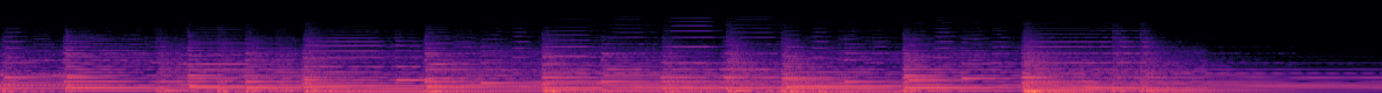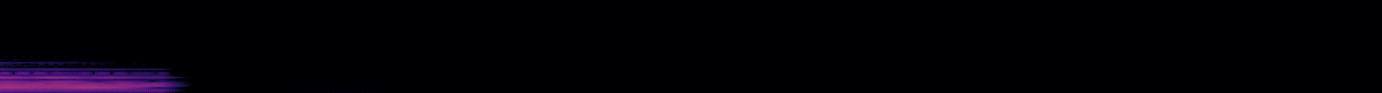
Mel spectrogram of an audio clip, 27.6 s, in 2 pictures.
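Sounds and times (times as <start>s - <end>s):
orchestra playing a school hymn: 0.0s - 14.0s.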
